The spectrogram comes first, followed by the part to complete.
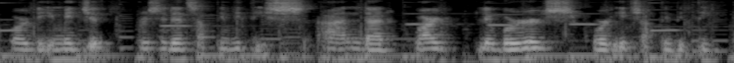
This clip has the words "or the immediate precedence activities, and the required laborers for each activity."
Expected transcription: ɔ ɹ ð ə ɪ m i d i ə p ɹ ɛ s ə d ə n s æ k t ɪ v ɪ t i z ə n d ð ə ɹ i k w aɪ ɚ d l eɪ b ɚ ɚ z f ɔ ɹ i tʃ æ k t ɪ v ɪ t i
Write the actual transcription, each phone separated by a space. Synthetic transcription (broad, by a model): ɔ ɹ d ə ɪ m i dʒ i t ɹ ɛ s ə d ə n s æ k t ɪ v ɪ t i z ə n d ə w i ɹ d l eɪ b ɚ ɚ s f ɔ ɹ i tʃ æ k t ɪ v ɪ t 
